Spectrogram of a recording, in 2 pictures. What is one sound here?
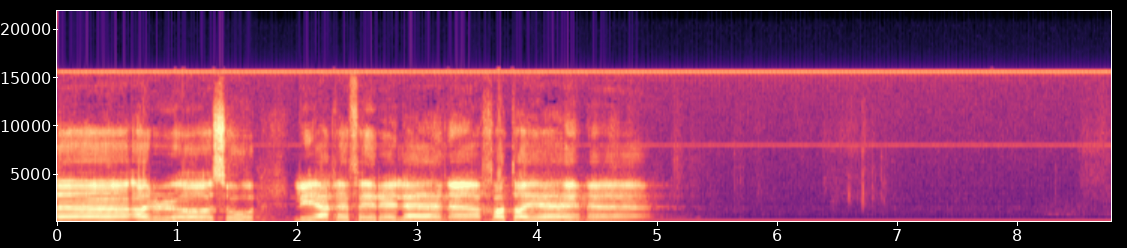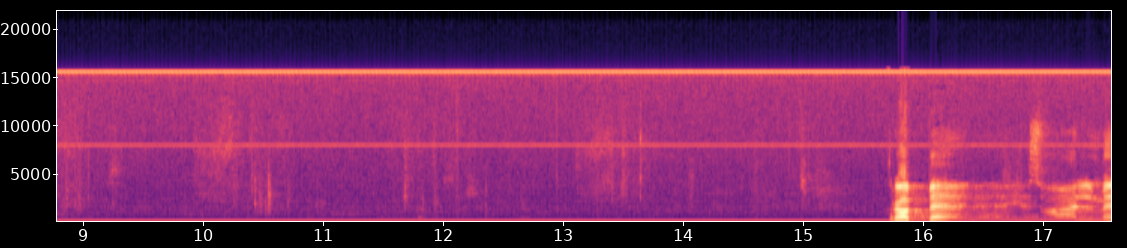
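An elderly man chants a prayer into a microphone in a slow, melodic voice.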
